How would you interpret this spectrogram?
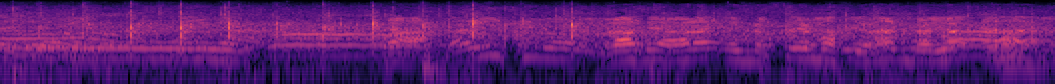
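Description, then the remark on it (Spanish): A small crowd applauds, with sharp, irregular claps running steadily throughout while several voices talk and call out loudly over the clapping. “Un aplauso para él. Venga, va. Me aplaudo yo.”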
